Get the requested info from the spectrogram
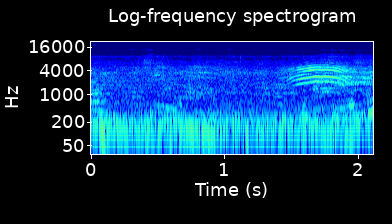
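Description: Distant voices of footballers calling on the pitch over a steady low rumble, with one short high-pitched call that rises and falls near the end.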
